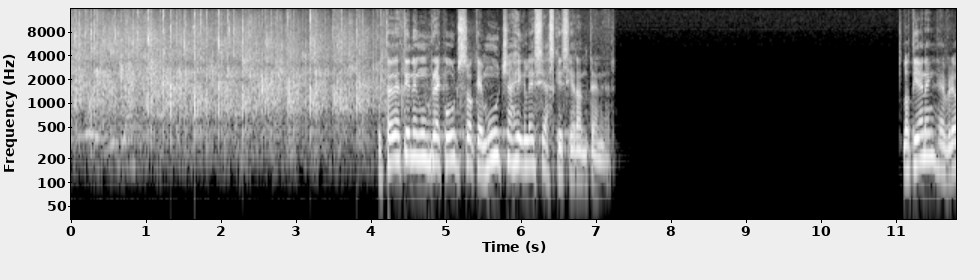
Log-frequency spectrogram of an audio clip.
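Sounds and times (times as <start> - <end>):
audience applauding: 0.0 - 5.0
speech: 4.1 - 7.3, 11.1 - 11.7.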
